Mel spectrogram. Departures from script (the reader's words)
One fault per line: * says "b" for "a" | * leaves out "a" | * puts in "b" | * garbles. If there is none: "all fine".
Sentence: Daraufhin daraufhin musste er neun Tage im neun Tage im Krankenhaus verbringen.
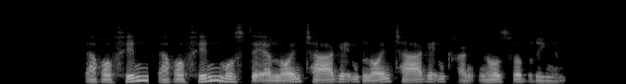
all fine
